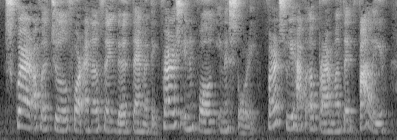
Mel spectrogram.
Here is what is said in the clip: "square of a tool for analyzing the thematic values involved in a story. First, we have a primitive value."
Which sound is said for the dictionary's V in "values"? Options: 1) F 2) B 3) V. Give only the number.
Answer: 1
